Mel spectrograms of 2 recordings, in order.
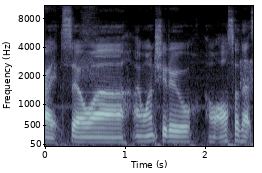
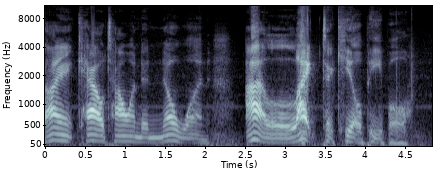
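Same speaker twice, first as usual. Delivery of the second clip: venomous, menacing snarl; 5 dB louder than usual. A player voices her character's reply during the game, snarling. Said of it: "She snarls".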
